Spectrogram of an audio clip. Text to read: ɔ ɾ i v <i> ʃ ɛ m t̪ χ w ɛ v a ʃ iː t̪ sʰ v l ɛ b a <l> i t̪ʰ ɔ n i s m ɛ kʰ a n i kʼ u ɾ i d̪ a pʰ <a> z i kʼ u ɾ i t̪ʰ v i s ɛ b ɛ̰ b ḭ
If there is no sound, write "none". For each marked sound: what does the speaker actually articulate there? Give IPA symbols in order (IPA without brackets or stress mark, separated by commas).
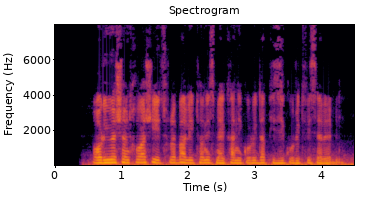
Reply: ɛ, l, i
